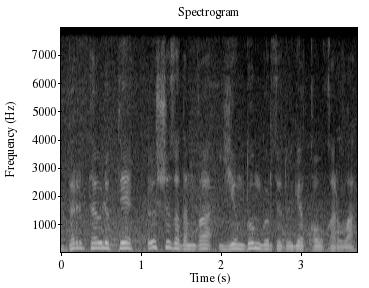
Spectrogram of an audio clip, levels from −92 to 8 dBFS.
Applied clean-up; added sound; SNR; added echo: none; Rattle / Chatter / Hiss / Engine / Mechanisms; 16 dB; none.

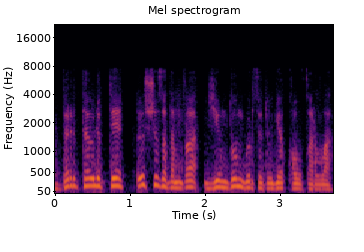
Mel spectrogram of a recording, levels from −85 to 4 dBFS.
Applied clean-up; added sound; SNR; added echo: neural mask model RNNoise.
